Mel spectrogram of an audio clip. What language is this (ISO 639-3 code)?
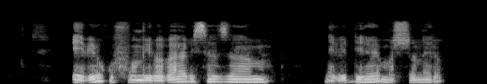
lug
